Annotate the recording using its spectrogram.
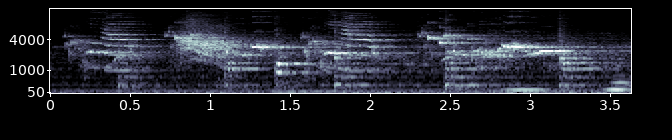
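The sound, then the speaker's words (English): Cranes call over and over during their annual migration, their rough, trumpeting cries overlapping in a steady chorus at moderate volume, with no talking. “To me, the annual migration of the cranes embodies the idea of the endless cycle of renewal and return.”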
